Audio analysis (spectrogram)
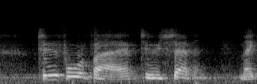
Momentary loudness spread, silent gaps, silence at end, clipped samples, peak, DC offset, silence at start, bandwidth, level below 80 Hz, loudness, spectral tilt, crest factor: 14 LU; none; 0 s; under 0.1%; -6 dBFS; under 0.1%; 0 s; 5.8 kHz; -48 dBFS; -20 LUFS; -7.5 dB/octave; 14 dB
